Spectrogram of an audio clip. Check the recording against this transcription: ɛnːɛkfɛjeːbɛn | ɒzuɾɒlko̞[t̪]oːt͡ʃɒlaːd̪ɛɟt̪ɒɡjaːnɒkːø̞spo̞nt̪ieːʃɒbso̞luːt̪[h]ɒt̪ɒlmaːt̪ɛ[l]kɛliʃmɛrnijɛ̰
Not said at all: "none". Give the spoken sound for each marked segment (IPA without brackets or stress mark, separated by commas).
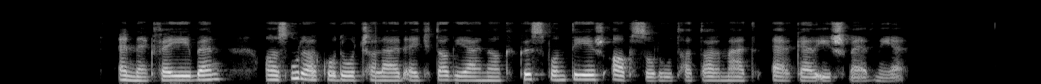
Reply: d̪, h, l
